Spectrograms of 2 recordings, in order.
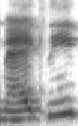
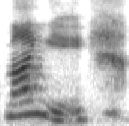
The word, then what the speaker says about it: Magni: pronounces my name correctly i'm used to saying magni because i just adopted that over the years but it is monkey i i live in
